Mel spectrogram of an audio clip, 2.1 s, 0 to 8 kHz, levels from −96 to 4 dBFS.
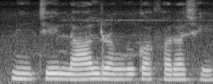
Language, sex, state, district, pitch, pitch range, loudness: Hindi, female, Bihar, East Champaran, 185 Hz, 180-195 Hz, -14 LUFS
